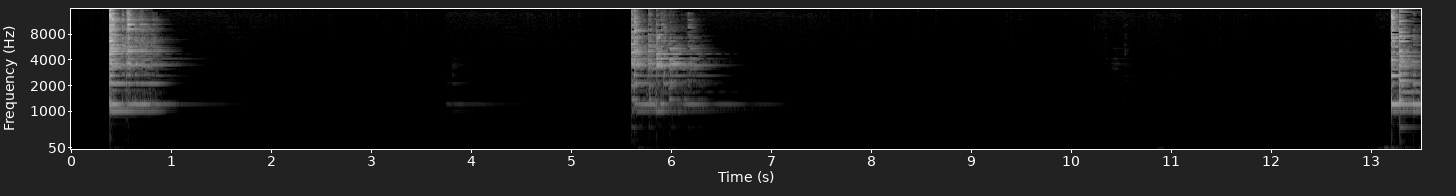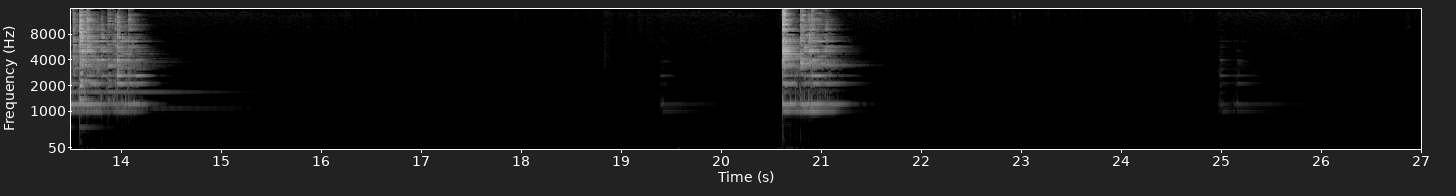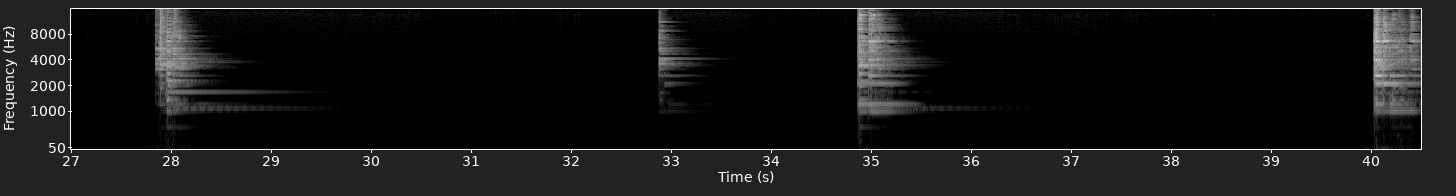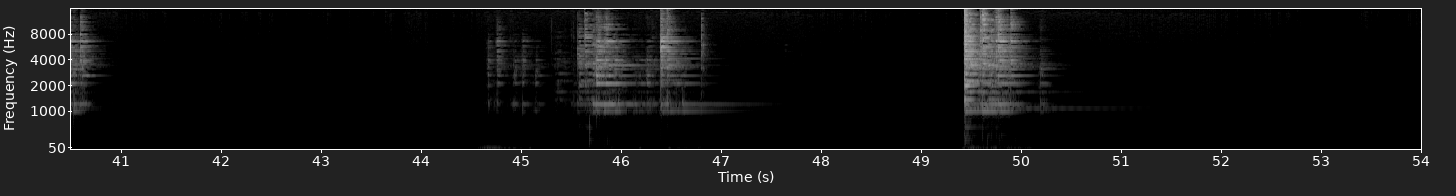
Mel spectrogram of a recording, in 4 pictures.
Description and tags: Metal stick drops on steel wheel
Metal stick drops on a steel wheel
wheel, impact, drops, hit, metal, metallic, strike, drop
